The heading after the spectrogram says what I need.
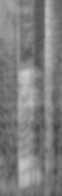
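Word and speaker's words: Fiete: Is it feet? F I E T E from Gavilla. Yes. Center feet.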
